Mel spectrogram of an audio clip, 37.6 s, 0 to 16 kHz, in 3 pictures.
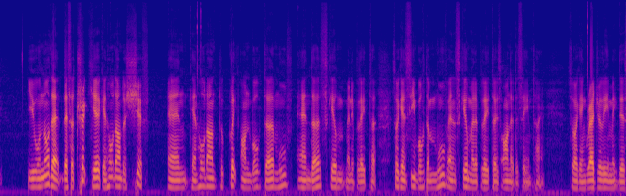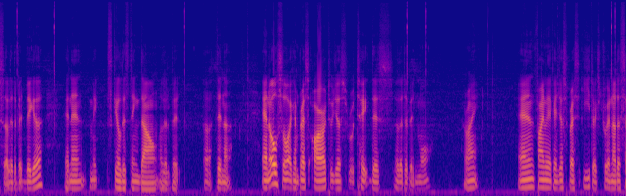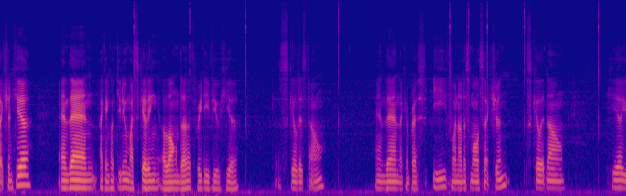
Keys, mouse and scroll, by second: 4.3 shift+click, 8.4-10.1 scroll up 1, 10.1-12.2 scroll down 1, 12.2-16.7 drag, 18.4 r, 21.1 click, 21.4 scroll down 1, 21.6 middle click, 22.3-23.0 scroll down 1, 23.0 middle click, 24.3 shift+middle click, 24.3 e, 25.1 click, 26.7 scroll up 1, 27.0 shift+middle click, 28.1-33.0 drag, 33.7 e, 34.5-37.5 drag.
